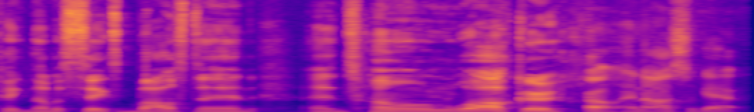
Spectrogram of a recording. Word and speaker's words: Antoine: Antonio Walker. Antoine Walker. Is that what that is? Yes, yeah, it's pronounced Antoine, but you could, man.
